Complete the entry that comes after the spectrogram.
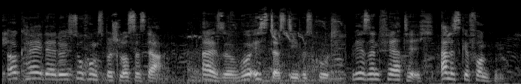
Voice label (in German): Polizistin; Stimmproben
